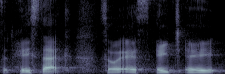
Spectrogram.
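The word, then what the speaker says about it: HASTAC: which I actually used to thought it was pronounced hashtag but then Kathy Davidson who runs his community was here last last week or the week before and then her pronounce it haystack so sha s ta see and there's a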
